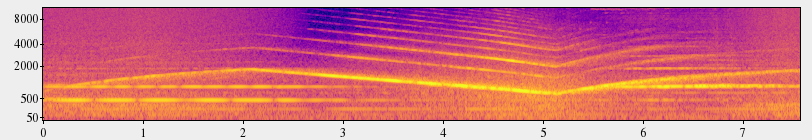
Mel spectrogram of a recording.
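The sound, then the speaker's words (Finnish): An ambulance siren wails as the ambulance arrives at the scene, its pitch gliding slowly up, sweeping down, then climbing again, loud and steady over a low background hum with no one talking. “Lopputulos oli se, että ambulanssi tuli paikalle ja mun pikkuveljelle ei ollut mitään hätää, mutta sitten mun äiti ja sisko, niin ne kiidätettiin ambulanssilla sairaalaan”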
